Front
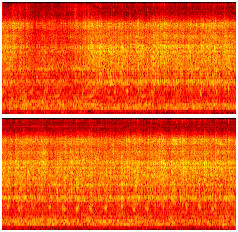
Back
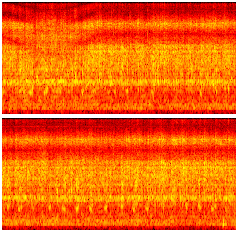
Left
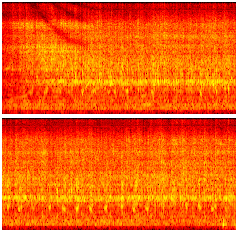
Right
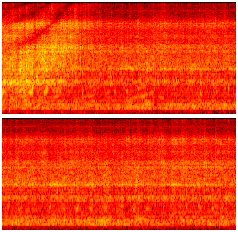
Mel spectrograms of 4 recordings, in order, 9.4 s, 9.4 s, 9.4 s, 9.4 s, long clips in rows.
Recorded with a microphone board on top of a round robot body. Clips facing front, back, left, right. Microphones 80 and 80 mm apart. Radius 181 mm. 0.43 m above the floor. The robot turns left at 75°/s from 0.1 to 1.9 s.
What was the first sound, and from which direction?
A lawn mower, 115° right.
